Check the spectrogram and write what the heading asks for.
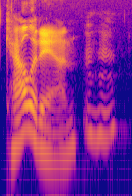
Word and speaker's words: Caladan: Caladan. – That's pretty good. – Caladan is...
